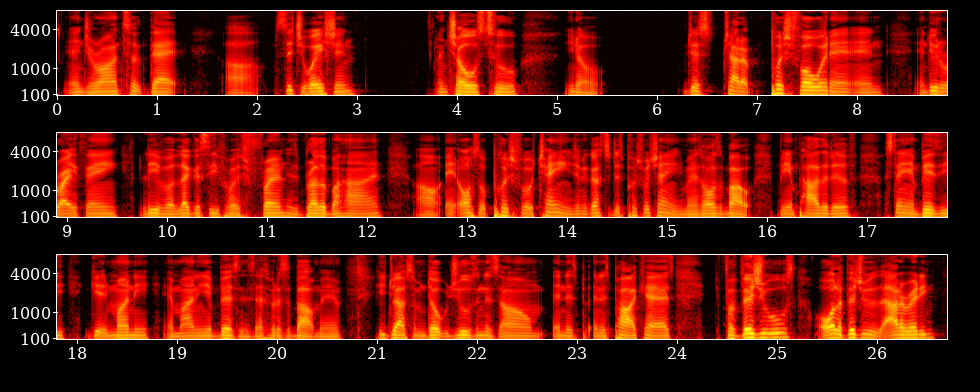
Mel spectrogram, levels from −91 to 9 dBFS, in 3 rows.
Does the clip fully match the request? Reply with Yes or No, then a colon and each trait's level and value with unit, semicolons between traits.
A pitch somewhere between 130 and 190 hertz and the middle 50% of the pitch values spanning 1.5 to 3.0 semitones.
No: low, 110 Hz; narrow, 2.4 semitones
